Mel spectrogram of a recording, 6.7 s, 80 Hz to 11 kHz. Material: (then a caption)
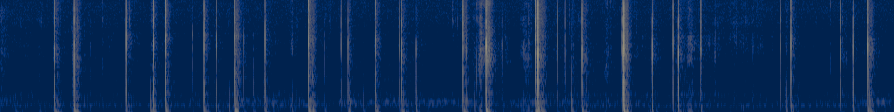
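Plastic. Long acrylic nails tap and scratch along the ridges of a small, closed, shell-shaped pocket compact held in one hand; the hollow case has a ridged holographic vinyl or plastic surface. About 25 sharp, dry clicks land in an irregular rhythm, each bright and very short with almost no ring. A faint steady hum runs quietly underneath.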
